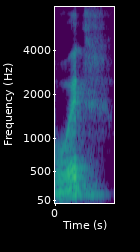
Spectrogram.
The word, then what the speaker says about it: Göth: de este personaje de among o goet bueno como lo pronuncian en alemán eh es una canción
